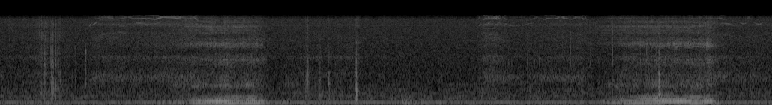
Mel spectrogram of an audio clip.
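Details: Two low, rattling snores a few seconds apart over a steady background hum. Snoring.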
